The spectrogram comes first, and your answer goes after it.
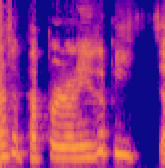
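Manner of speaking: mock Italian accent. Mock Italian pizza caller.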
